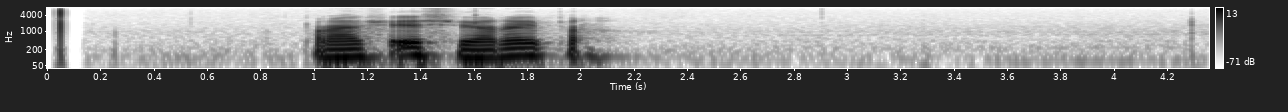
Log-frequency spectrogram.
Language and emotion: Russian, neutral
